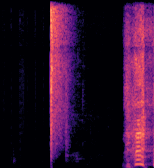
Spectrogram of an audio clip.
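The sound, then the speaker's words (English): A bug zapper racket zaps a fly: two sharp, loud electric snaps about a second apart, the second a longer crackling burst, with silence around them and no talking. “If you listen to my last episode, I'm probably going to get my bug zapper racket out and zap the crap out of this guy.”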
